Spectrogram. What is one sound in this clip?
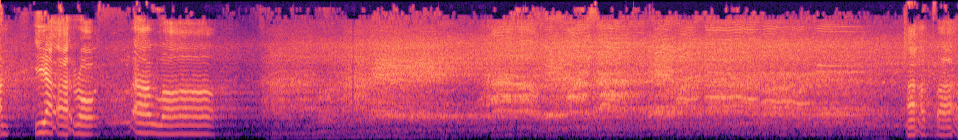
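A huge crowd cheers and roars.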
